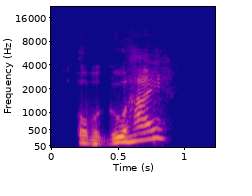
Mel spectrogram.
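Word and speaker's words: Ogbuehi: They brought over Al Woods from the Jags, Cedric Obaguhai. I don't know that I butchered that one. – That was a pretty good pronunciation, I would say.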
